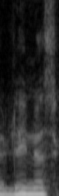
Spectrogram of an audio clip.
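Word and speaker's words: Lynas: 제가 자꾸 발음을 중요시해서 하는 걸 눈치고 이제 라이스라고 읽네요. Linus linus Linus rare earth limited is an Australian mining and company and one of the largest process 중국을 외는요.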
